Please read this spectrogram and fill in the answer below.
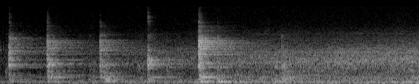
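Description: Adjustable wrench clinking against the metal fittings on the compressor tank: five sharp ringing clicks about two a second. About two seconds in, a steady noise takes over.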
